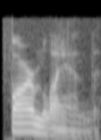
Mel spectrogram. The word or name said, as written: farmland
